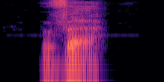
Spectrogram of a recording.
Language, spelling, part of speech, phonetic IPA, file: Polish, we, preposition, [vɛ], Pl-we.ogg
